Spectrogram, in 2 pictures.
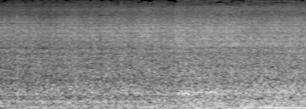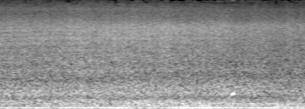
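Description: Pickup truck driving through deep street floodwater, its wheels throwing up a steady rush of spray. A low engine hum grows louder from about three seconds in as the truck passes close.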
